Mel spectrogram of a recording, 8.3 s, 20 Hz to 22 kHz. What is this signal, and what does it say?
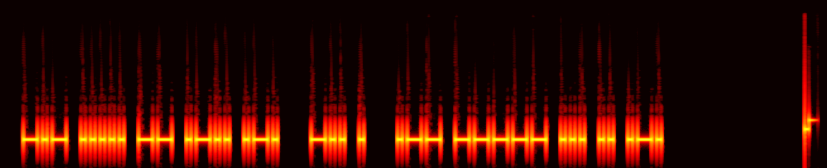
Morse code, heard as a keyed tone, about 25 wpm, 700 Hz. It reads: K5MLR DE W0SIR
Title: USA Callsign DE Callsign - 5 Characters - 25wpm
